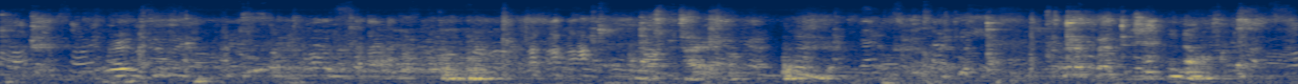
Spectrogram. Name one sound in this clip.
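Footsteps thud across a floor close by.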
